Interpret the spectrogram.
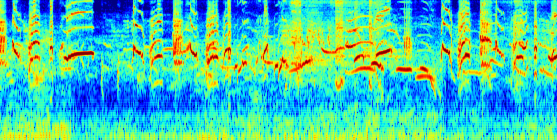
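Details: Oriental magpie-robin singing loudly: scratchy chattering notes and sharp clicks alternate with long sliding whistles, delivered in quick, irregular bursts.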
